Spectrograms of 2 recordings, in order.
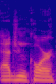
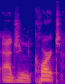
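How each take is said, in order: First: The final T is silent. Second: The final T is sounded. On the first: This follows the French way of saying it. "I didn't always. ... so I used to always call it Agincourt" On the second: This follows the way historians say it. "all of the historians referred to it as Agincourt"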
